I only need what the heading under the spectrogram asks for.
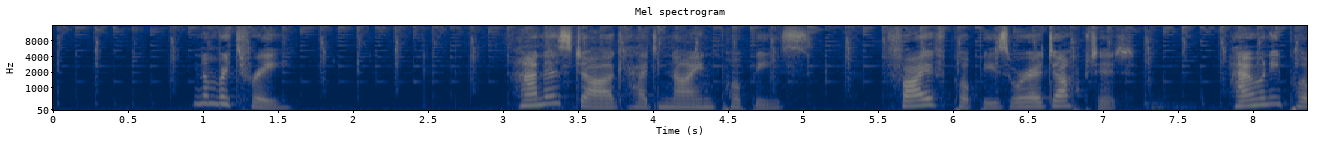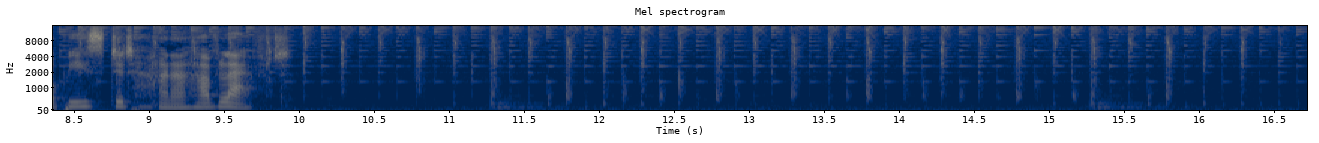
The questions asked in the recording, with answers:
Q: How many puppies did Hannah have left?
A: 4. 9 minus 5 is 4.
